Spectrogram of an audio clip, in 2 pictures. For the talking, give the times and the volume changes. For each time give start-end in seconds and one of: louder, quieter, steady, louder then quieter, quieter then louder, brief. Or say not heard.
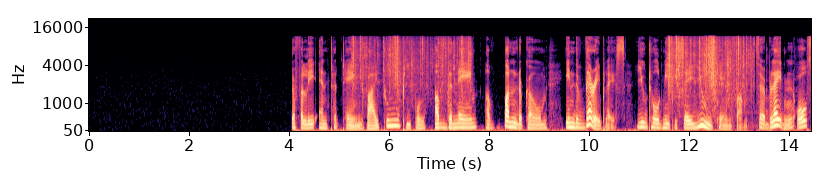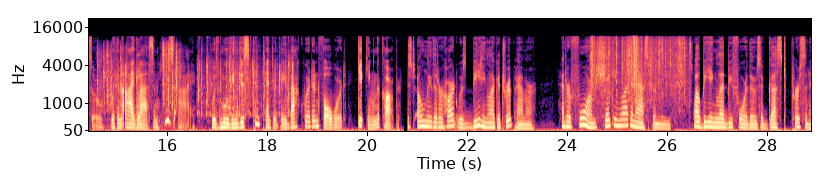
4.0-28.8 steady.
